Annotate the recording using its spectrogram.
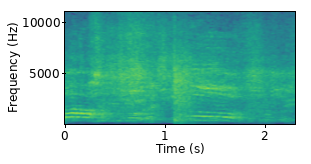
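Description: A boxer thuds onto the ring floor.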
